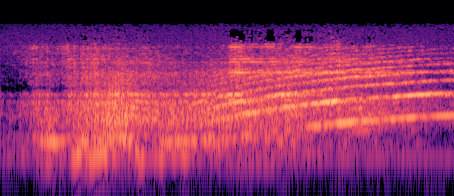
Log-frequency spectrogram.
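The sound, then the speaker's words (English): A fire engine siren winds up as the fire brigade heads out to a fire, its loud wail climbing steadily in pitch over a low rumbling engine, with no voices. “I'll see you at the fire.”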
